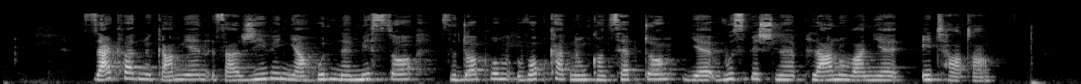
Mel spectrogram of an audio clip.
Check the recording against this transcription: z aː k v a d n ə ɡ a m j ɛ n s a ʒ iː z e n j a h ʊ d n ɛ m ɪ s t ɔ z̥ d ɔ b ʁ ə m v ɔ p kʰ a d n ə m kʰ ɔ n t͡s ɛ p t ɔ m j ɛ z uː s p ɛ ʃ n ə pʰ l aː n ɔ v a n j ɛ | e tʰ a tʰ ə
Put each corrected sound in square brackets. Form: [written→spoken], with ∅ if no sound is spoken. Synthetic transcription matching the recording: z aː k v a d n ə ɡ a m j ɛ n [s→z] a ʒ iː [z→v] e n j a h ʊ d n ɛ m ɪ s t ɔ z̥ d ɔ b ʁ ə m v ɔ p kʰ a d n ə m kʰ ɔ n t͡s ɛ p t ɔ m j ɛ [z→v] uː s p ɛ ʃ n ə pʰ l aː n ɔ v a n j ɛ | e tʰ a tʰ [ə→a]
